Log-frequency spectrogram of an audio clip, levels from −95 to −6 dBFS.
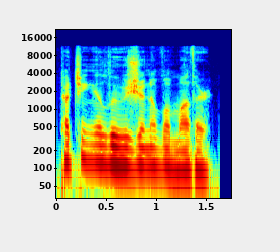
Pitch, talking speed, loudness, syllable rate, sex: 110 Hz, 170 wpm, -16 LUFS, 5.7 syllables/s, male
